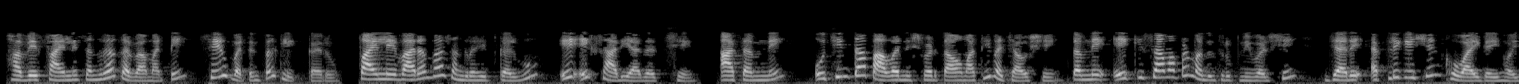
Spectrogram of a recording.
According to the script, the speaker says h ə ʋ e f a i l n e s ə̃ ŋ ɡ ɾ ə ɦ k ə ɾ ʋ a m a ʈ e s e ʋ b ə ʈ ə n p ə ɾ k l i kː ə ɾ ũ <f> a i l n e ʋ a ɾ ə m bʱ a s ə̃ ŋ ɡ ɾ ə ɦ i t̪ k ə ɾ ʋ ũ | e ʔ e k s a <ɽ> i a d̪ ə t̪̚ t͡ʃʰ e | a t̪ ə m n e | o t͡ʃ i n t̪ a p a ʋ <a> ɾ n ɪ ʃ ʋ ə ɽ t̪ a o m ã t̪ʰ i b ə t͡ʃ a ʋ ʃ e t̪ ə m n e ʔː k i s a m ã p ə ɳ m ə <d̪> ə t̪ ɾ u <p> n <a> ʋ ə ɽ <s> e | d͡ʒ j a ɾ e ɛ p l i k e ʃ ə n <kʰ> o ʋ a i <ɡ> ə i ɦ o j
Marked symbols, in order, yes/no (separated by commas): yes, no, no, yes, yes, no, no, yes, yes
